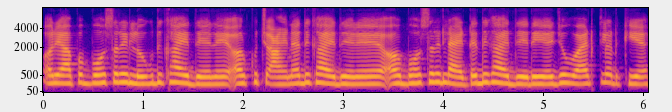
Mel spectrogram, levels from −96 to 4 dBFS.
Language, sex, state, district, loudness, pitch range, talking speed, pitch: Hindi, female, Chhattisgarh, Bastar, -16 LUFS, 225-255 Hz, 295 wpm, 240 Hz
